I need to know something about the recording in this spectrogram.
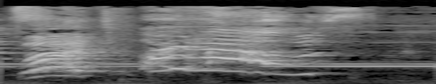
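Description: A recorded song playing from a music app: a voice singing in gliding phrases during the first part, over a steady held high tone.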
